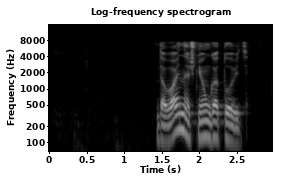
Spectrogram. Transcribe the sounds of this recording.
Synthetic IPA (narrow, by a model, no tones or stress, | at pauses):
d̪ɐvajnɐt͡ɕnʲo̞mɡɐt̪o̞vʲɪtʲ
